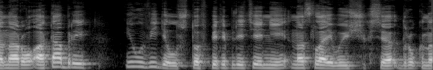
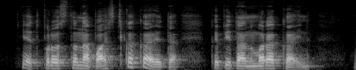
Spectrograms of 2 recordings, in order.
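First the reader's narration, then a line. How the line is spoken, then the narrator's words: Grumbling mutter. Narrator (Russian): буркнул он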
